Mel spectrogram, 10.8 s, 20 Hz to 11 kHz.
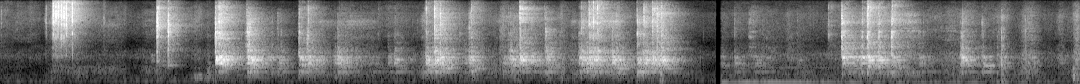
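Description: A ratcheting wrench snugs catalytic converter bolts on a 2005-2010 Chevrolet Cobalt, producing several close bursts of quick clicking separated by short pauses, with no talking.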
